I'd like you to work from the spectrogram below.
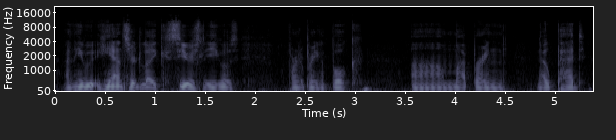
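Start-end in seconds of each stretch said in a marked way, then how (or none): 2.3-5.3 a hint of Gary Lineker, soft and quiet; loose Lineker impression. Host imitating Gary Lineker's serious desert island answer, softly. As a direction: lightly mimic him answering seriously. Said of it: "it doesn't talk like this, but it's something like this".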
